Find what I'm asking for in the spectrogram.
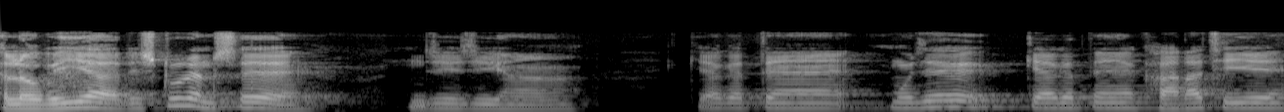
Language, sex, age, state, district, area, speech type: Hindi, male, 30-45, Uttar Pradesh, Prayagraj, urban, spontaneous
